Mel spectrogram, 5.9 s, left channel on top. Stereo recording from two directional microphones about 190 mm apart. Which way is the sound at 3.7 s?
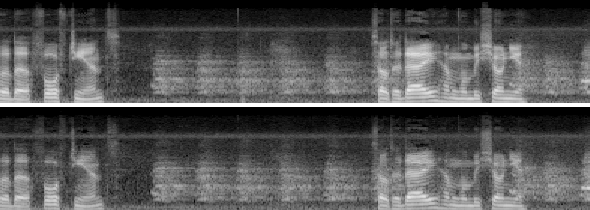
10° left (ahead or behind).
